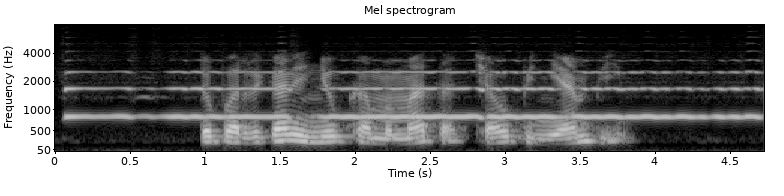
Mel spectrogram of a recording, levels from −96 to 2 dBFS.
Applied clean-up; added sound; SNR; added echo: none; Wind instrument, woodwind instrument; 1 dB; none.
